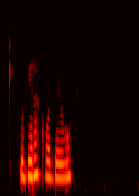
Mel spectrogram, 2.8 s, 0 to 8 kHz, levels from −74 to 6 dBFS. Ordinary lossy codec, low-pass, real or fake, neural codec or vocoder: none; none; fake; codec, 16 kHz, 2 kbps, FreqCodec, larger model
